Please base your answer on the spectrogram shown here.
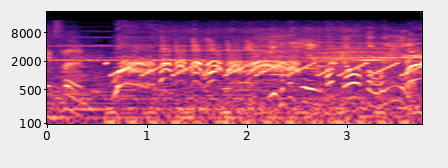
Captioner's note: screaming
